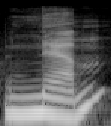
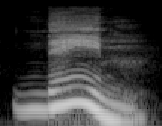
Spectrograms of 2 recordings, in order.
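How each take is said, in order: First: The vowel has no final 'ee' glide. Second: The vowel ends with an 'ee' glide. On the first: The speaker calls it wrong. "It's not nem" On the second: The speaker calls it right. "it's name"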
